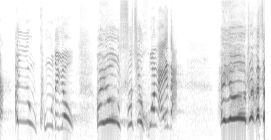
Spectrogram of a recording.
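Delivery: a hint of high lamenting cries; mock wailing. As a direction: ham up the tearful reunion lightly. Imitating wailing reunion.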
